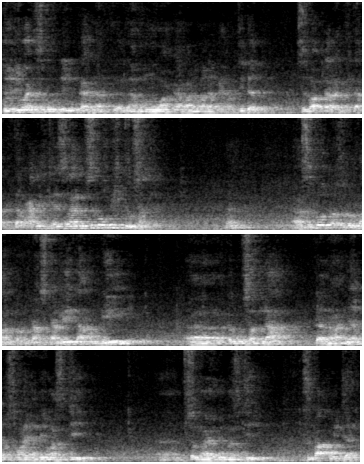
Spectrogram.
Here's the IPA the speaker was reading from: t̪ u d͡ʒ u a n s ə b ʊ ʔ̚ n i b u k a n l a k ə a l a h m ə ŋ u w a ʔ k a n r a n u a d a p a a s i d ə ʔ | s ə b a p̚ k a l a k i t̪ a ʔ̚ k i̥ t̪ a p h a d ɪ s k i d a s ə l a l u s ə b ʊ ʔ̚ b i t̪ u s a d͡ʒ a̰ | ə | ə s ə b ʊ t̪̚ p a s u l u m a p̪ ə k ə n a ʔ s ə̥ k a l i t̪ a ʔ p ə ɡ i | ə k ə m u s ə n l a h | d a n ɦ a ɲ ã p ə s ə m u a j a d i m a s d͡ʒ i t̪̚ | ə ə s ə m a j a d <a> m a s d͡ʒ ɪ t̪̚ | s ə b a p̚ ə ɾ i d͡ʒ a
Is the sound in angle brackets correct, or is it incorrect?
incorrect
